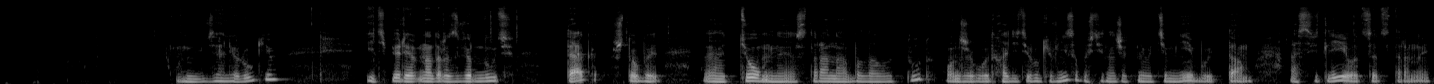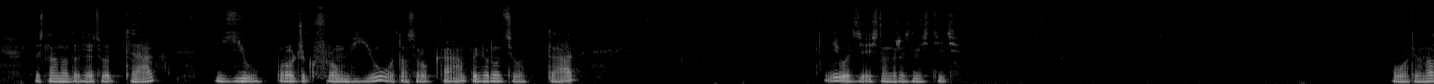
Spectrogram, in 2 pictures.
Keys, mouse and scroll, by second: 0.2-2.0 middle drag, 2.0 ctrl+click, 2.4 z, 2.6-3.2 scroll down 1, 3.4 middle click, 4.0 shift+click, 4.7 ctrl+z, 5.0 shift+click, 5.7-6.7 middle drag, 6.7-7.0 scroll down 5, 7.0 middle click, 7.7-9.4 scroll up 1, 9.4-15.0 middle drag, 15.0 KP_7, 17.4 u, 18.7 click, 19.0 r, 21.5 a, 22.4 ctrl+z, 22.8 g, 24.1 s, 24.8 g, 26.3 Tab, 26.6 z, 26.9-28.0 middle drag, 28.0 scroll down 1, 28.2-28.6 middle drag.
